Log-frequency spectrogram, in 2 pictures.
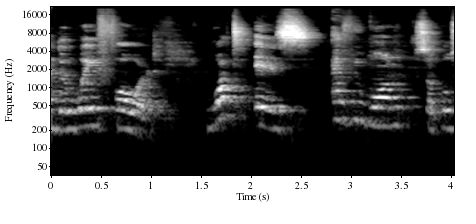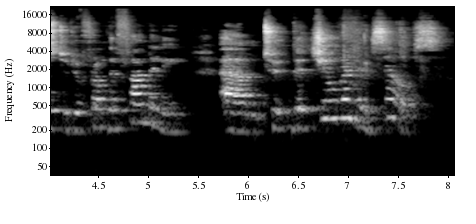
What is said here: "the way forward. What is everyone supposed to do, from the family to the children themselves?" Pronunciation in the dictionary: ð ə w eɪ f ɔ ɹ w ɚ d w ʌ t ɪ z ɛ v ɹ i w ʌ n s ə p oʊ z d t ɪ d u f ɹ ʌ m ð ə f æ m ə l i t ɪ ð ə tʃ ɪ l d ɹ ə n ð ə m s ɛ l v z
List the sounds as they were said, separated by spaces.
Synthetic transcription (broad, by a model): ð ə w eɪ f ɔ ɹ w ɚ d w ʌ t ɪ z ɛ v ɹ i w ʌ n s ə p oʊ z t ɪ d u f ɹ ʌ m ð ə f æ m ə l i t ɪ ð ə tʃ ɪ l d ɹ ə n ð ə m s ɛ l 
